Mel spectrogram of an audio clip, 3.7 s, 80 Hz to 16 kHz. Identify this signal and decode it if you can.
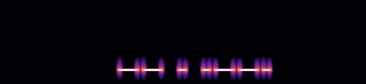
Morse code, heard as a keyed tone, about 20 wpm, 700 Hz. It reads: MEP
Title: USA Call Sign Postfixes - 3 Letters 20wpm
